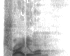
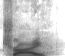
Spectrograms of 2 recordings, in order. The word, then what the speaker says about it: Triduum: I had to look up how to pronounce it. You ready? Triduum. – Triduum. – Triduum.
